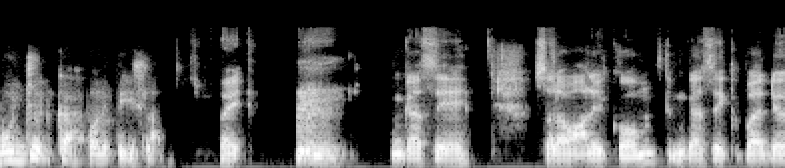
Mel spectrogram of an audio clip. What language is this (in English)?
Malay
